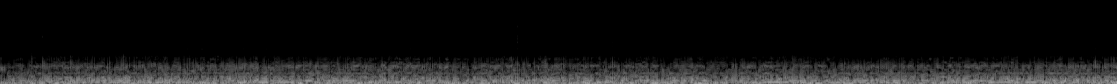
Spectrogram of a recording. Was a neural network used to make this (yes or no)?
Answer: yes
